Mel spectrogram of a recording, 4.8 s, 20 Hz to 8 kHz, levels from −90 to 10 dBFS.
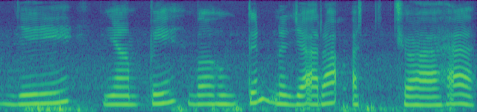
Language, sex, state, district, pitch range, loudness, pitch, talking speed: Hindi, female, Punjab, Fazilka, 220-250 Hz, -15 LUFS, 235 Hz, 75 wpm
